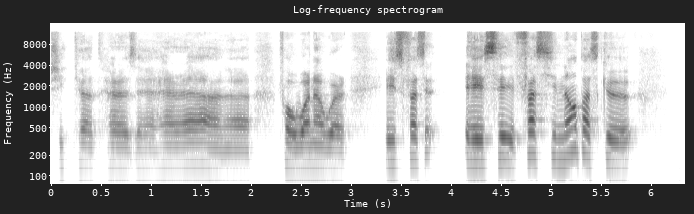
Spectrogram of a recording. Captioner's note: speaking French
